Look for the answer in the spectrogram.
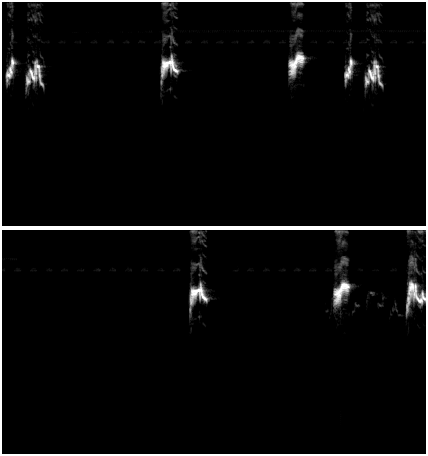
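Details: Wild red-whiskered bulbul song of short, cheerful whistled notes in pairs and singles, with gaps of up to two seconds, closing with faint chatter and a final bright note.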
